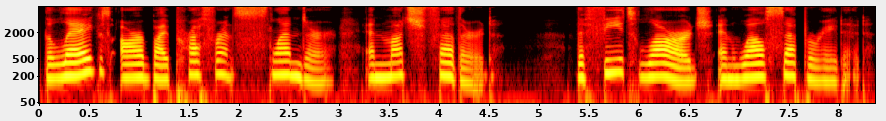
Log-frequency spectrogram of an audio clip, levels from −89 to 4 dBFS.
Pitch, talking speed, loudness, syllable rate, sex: 195 Hz, 110 wpm, -20 LUFS, 3.7 syllables/s, female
